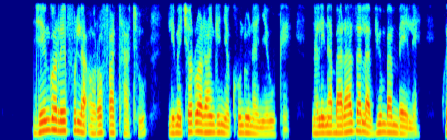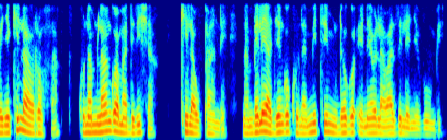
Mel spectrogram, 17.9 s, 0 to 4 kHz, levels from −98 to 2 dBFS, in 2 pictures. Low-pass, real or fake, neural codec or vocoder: 3.6 kHz; real; none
